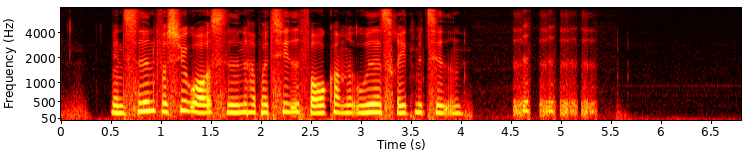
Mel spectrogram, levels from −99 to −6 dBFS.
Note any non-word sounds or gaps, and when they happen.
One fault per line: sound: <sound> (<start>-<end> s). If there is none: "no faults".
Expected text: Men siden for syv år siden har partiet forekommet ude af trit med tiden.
sound: laugh (4.5-5.4 s)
